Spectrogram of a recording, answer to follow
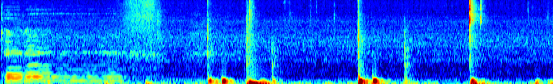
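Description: A man hums a short steady note for about a second, then several sharp computer clicks follow, spaced apart, as he works in a web editor.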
